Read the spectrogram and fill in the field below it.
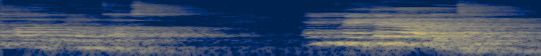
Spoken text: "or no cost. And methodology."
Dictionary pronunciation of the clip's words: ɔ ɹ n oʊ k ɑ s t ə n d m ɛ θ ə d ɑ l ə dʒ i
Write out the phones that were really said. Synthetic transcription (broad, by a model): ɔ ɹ l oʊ k ɑ s t ə n d m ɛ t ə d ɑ l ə dʒ i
